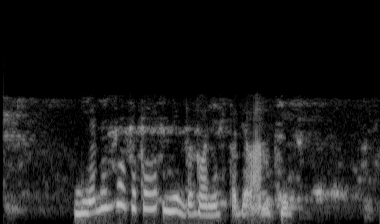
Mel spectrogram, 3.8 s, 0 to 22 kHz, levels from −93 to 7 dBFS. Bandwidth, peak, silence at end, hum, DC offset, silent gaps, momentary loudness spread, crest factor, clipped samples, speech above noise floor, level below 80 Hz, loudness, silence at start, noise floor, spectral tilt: 3.8 kHz; -10 dBFS; 0.1 s; none; under 0.1%; none; 12 LU; 18 dB; under 0.1%; 34 dB; -68 dBFS; -28 LUFS; 0.05 s; -61 dBFS; -11.5 dB/octave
